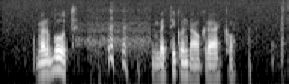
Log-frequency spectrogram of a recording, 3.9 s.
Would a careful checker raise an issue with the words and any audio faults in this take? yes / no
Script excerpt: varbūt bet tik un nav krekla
yes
